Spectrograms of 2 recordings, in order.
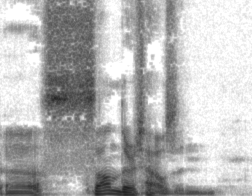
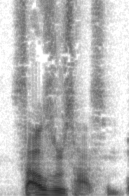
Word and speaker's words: Sondershausen: Sondershausen. – Sondershausen.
